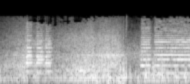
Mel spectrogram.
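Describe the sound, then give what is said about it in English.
Car horns honk from passing traffic on a roadway in Salina, Kansas, drivers honking in support of a roadside pro-Trump protest: one short blast followed by a longer, sustained toot, loud over a steady roar of road noise. “Look at that. People honking.”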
